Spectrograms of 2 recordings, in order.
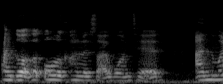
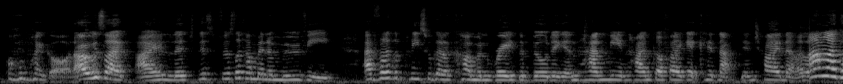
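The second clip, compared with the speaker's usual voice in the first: ordinary talk, nothing marked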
